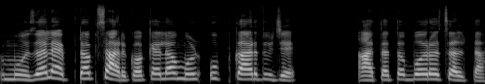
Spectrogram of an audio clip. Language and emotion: Goan Konkani, happy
